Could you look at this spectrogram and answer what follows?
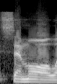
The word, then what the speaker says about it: Samul: So it's Samul, like Darth Maul.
